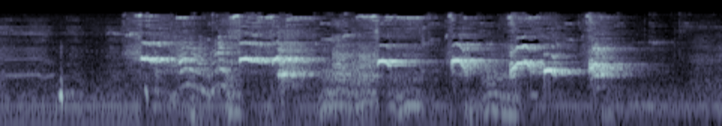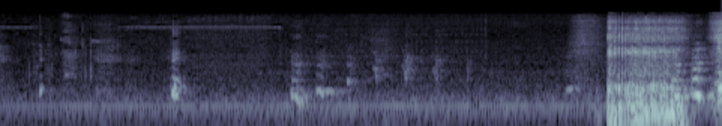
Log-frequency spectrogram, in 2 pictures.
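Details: Household Beagle and Terrier in no-contact play sparring on a couch; a four-second flurry of high whiny yips and growly whimpers, then near quiet with a few faint sounds before a loud rustling thump at the end.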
